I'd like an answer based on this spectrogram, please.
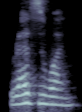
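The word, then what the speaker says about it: Riḍván: everyone uh by now would have known that ran is actually pronounced as resan right so it's a uh Festival of joy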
